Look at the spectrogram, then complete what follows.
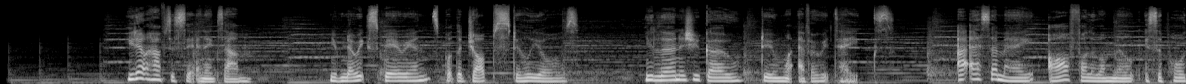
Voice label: Ad; SMA

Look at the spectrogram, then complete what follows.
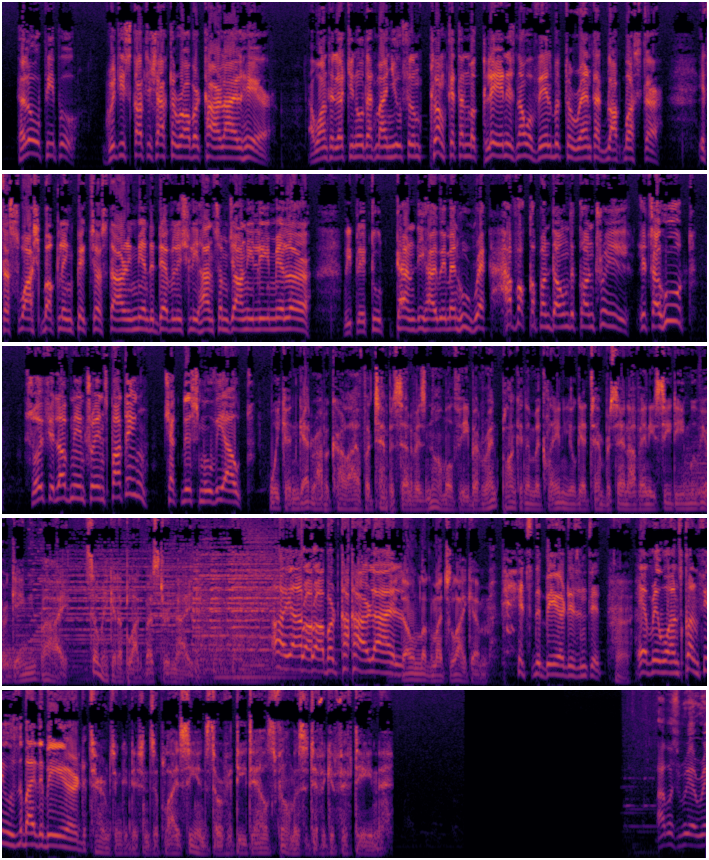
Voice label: commercial reel

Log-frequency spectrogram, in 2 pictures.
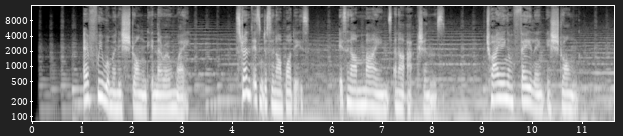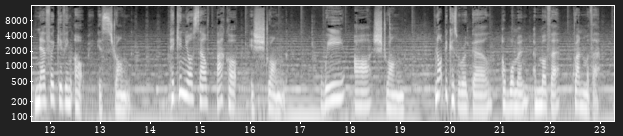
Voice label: Ad; JustStrong

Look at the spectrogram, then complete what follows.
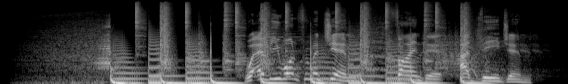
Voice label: Gym Commercial

